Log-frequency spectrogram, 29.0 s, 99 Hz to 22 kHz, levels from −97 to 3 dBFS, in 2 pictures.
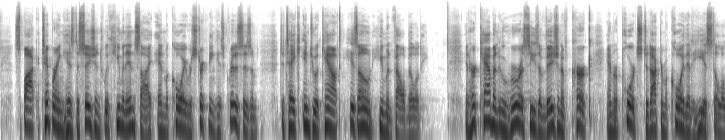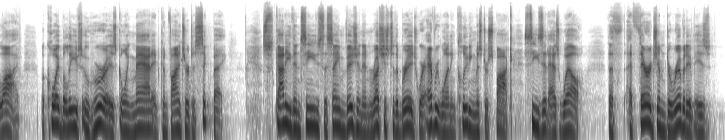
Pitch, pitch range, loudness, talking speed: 155 Hz, 135-175 Hz, -20 LUFS, 155 wpm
